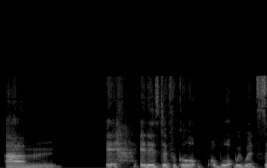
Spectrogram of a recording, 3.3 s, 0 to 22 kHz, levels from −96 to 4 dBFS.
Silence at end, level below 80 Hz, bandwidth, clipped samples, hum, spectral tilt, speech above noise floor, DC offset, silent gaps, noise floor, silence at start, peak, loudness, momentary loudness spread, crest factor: 0 s; under -90 dBFS; 12 kHz; under 0.1%; none; -5.5 dB/octave; 45 dB; under 0.1%; none; -90 dBFS; 0.05 s; -30 dBFS; -45 LUFS; 11 LU; 16 dB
